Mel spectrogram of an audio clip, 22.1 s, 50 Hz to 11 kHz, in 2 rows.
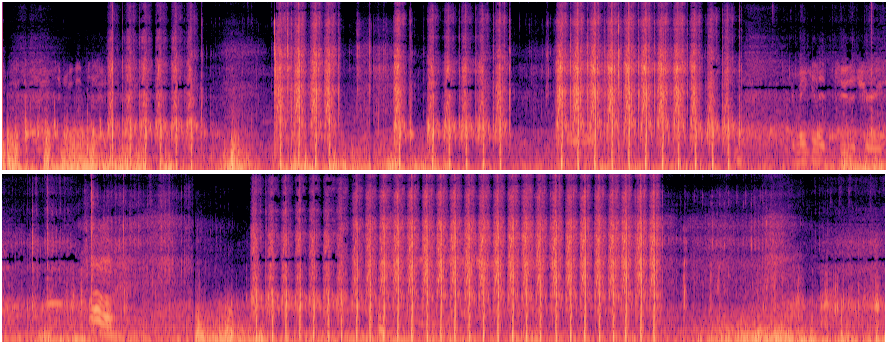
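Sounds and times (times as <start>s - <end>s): airsoft rifle full-auto burst: 1.3s - 2.5s, 3.4s - 4.2s, 4.9s - 9.2s, 14.2s - 19.4s.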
